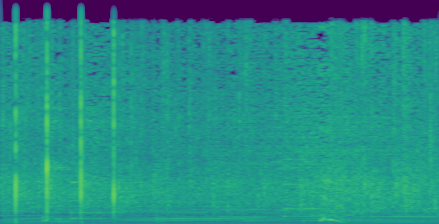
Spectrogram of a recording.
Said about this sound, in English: Clap our hands and thank him. Come on, better, better, better. Let's clap our hands and thank God for his goodness to us.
